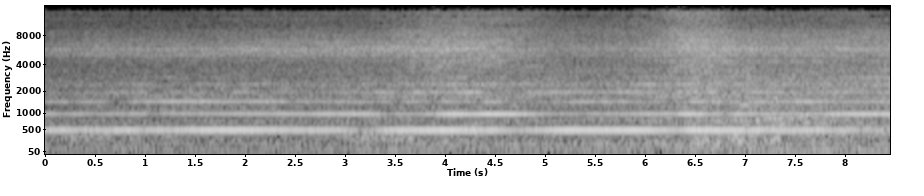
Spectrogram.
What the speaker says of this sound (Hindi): सॉरी, ड्राई क्लीन नहीं, वैक्यूम हो रहा है इसका.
